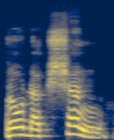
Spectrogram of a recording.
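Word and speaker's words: production: हो गया अब देखिए टी आई ओ एन को हमने क्या पढ़ना है शन ऐसे शन देखिए अब जोड़ के प्रोडक्शन हो गया ना प्रोडक्शन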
